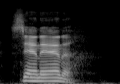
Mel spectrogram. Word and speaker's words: Santa Ana: Like the Southern California thing, where anything that goes NT, they don't pronounce the T. Yeah. Like where do you live in Southern California? Santa Ana.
